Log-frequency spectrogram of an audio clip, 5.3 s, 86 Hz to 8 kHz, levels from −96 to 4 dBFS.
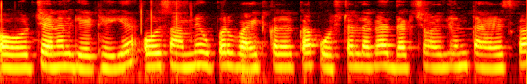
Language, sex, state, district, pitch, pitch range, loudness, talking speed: Hindi, female, Maharashtra, Gondia, 220 Hz, 210-230 Hz, -19 LUFS, 215 wpm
